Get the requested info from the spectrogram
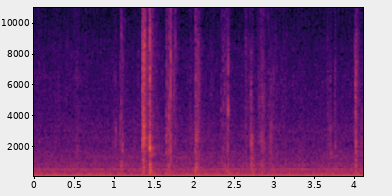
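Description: A deck of tarot cards being shuffled by hand: soft, scattered card clicks, the sharpest about one and a half seconds in, over a steady low hum.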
